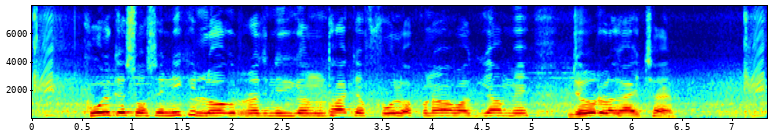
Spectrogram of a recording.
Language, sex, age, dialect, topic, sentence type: Maithili, male, 18-24, Angika, agriculture, statement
